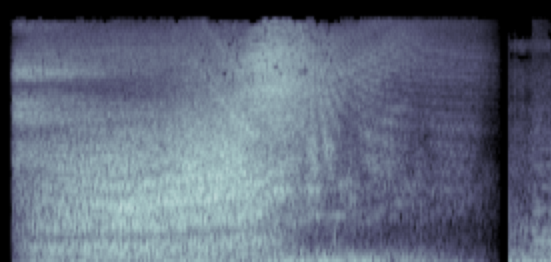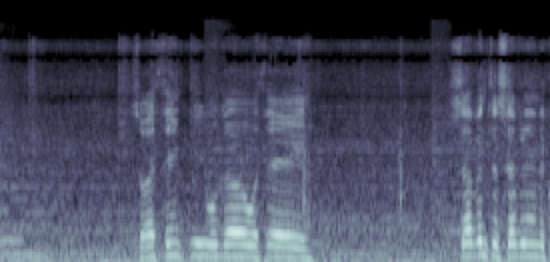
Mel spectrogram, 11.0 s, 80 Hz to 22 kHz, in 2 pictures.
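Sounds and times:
rushing whoosh: 0.1 - 4.8.

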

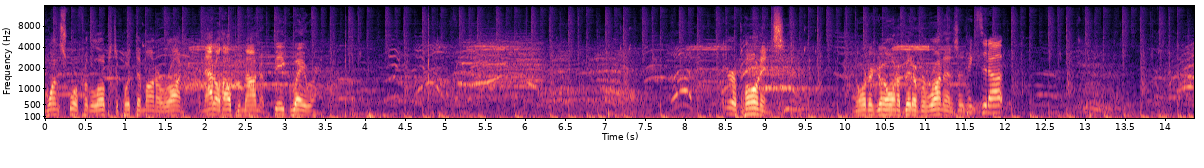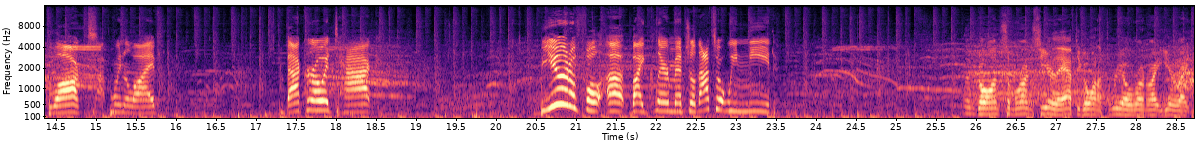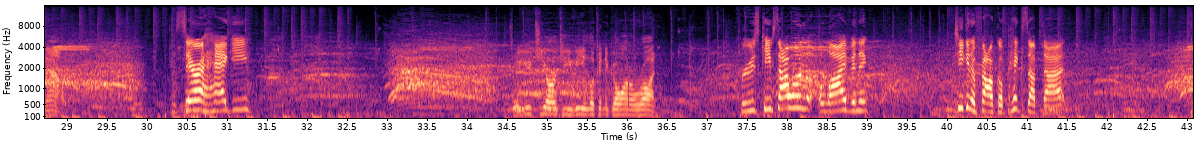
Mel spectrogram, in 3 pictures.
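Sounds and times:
background music with low beat: 0.0 - 38.4, 39.0 - 43.0
women cheering and shouting: 1.7 - 11.4, 13.9 - 15.3, 17.4 - 19.1, 19.8 - 22.4, 23.8 - 27.4, 28.3 - 30.0, 31.2 - 35.7, 37.0 - 43.0.

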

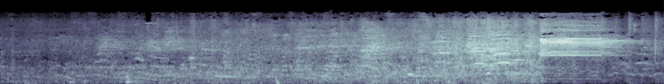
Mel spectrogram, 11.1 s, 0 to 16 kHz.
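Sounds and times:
crowd chatter: 0.0 - 11.0
scoreboard buzzer: 9.0 - 10.5.

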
